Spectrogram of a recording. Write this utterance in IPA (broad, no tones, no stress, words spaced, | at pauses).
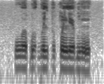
wʊɓu ɡʷɪlʲpupũ lʲə˞bĩ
